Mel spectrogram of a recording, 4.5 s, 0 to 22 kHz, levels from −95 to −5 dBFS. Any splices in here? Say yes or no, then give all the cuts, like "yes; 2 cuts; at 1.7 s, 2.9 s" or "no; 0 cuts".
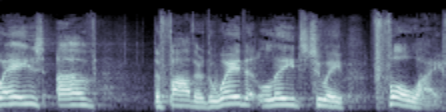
no; 0 cuts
